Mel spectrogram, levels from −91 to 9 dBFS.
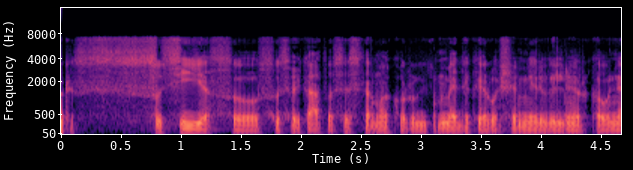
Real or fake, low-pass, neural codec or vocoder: real; 7.2 kHz; none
